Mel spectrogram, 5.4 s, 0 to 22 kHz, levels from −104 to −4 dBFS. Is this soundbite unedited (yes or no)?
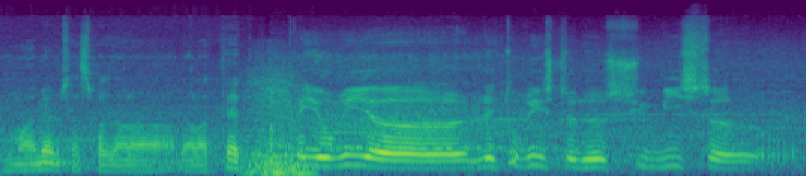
no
